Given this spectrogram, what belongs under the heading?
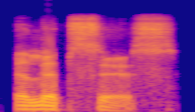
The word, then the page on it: ellipsis: British English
